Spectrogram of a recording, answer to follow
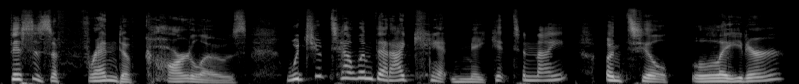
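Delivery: slow, sly woman's voice; the other woman taunting Connie over the phone, slow; smug mistress. Acted. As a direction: tease the wife without saying it. Mistress calls Carlo's home.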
